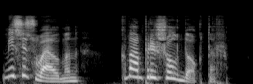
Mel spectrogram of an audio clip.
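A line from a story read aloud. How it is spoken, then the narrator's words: Brisk cheerful announcement. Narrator (Russian): О'Брайен бодрым голосом объявила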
